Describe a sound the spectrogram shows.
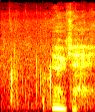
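Footsteps crunch on a gravel trail.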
